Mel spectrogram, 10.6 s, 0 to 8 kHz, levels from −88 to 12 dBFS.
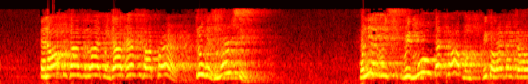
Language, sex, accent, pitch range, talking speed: English, male, American, 225-275 Hz, 135 wpm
